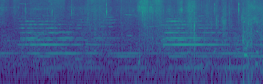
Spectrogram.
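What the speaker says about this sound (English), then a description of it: "Hear the bells." Church bells in Nottingham ring out steadily with sustained, overlapping tones, some at a distance, over faint outdoor background noise.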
